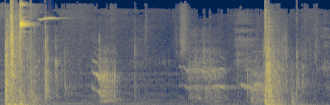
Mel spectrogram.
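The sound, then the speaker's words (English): A pair of double doors bangs shut loudly as a woman passes through them, followed by softer rattling and creaking, then a second heavy thud a few seconds later as they settle. “She passes through double doors, then stands with her back to them.”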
